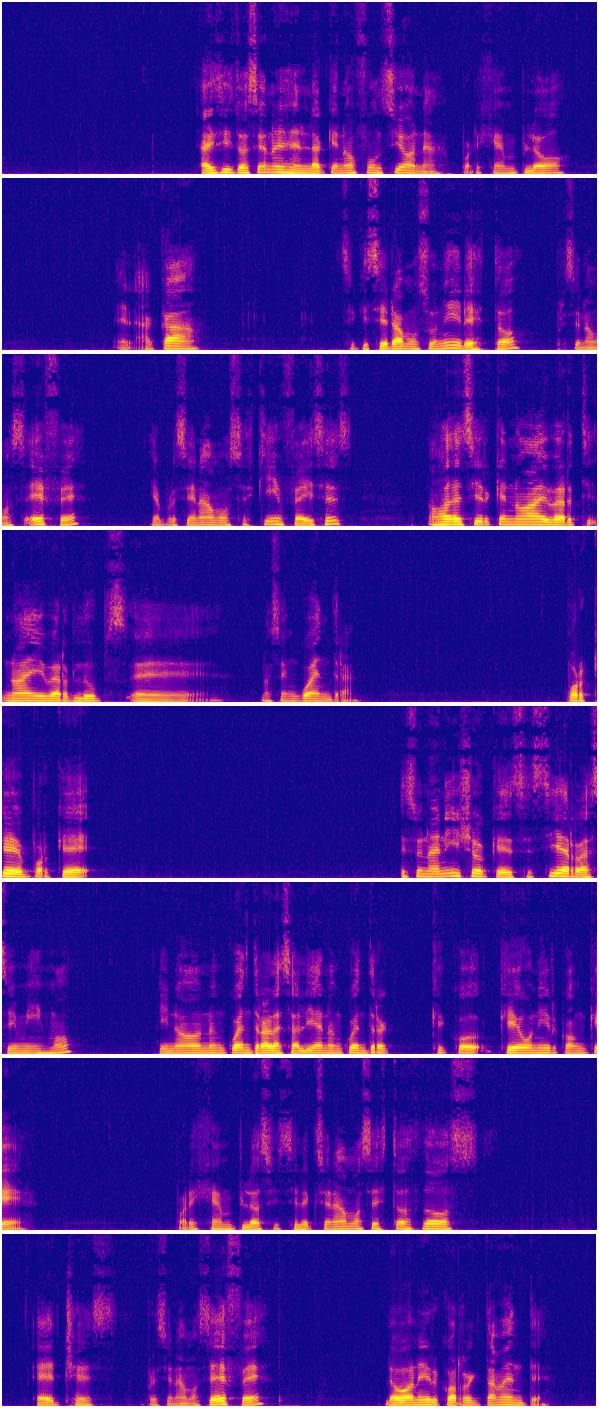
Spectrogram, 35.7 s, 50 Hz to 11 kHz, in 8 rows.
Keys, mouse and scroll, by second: 0.3 scroll down 2, 0.5 shift+middle click, 0.9 z, 1.2 middle click, 1.7 z, 2.2 1, 3.1 middle click, 3.5 a, 3.9 alt+right click, 5.0 alt+shift+middle click, 5.2 z, 5.5 middle click, 5.9-6.3 scroll up 1, 6.5 shift+middle click, 8.6 f, 16.7 middle click, 20.8 shift+middle click, 22.5 middle click, 23.1-23.6 scroll down 1, 24.0 middle click, 25.7 middle click, 29.0 right click, 29.4 z, 29.9 shift+right click, 30.4 middle click, 33.0 f.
